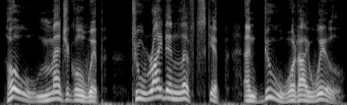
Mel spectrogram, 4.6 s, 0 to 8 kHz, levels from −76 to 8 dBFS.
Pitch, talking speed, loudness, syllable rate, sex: 155 Hz, 170 wpm, -16 LUFS, 3.8 syllables/s, male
